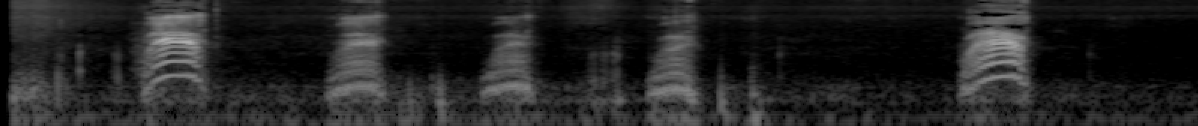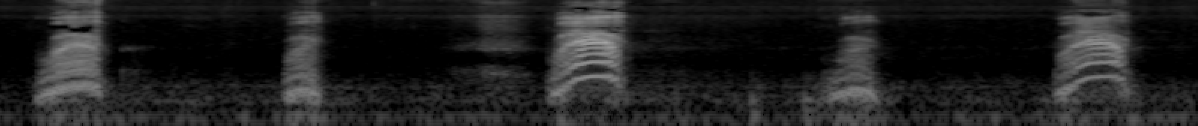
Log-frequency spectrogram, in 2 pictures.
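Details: Bengal cat meowing repeatedly, a series of about ten loud, clear, arched meows with rich harmonics, spaced one to two seconds apart, some short and clipped, others longer and rising then falling; quiet indoor background.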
